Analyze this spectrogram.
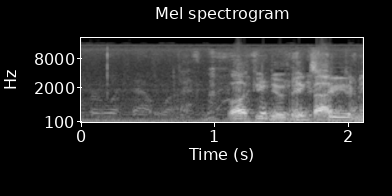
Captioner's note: laughter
